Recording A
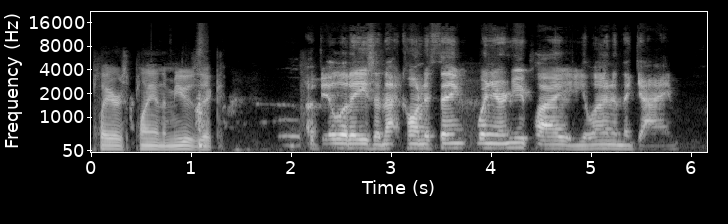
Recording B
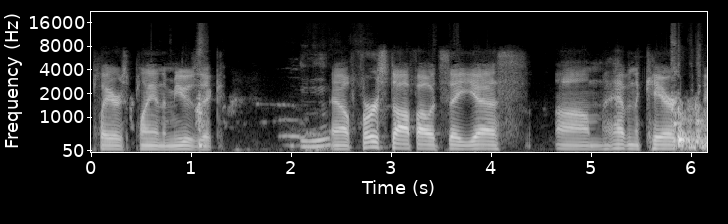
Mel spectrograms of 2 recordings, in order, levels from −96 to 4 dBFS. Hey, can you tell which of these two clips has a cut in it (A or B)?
A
